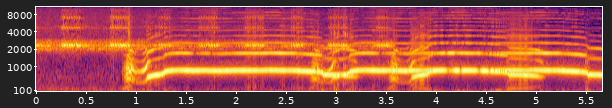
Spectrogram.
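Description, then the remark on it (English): A coyote howls in long, wavering cries that rise and dip repeatedly, fairly loud, with a steady insect-like buzz running underneath throughout. “Yeah, but did you hear that? We picked up a coyote today.”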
